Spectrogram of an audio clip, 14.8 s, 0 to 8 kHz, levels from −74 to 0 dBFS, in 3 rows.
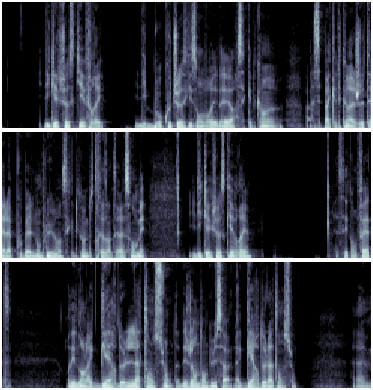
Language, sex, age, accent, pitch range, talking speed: French, male, 20-39, French, 90-115 Hz, 245 wpm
